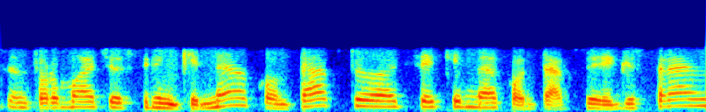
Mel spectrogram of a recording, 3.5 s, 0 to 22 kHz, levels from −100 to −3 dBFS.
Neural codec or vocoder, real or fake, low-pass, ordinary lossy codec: none; real; 3.6 kHz; Opus, 16 kbps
